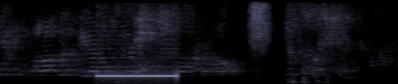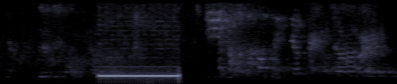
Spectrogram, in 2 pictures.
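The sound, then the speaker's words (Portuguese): A telephone ringback tone sounds while a call is placed. Two steady, mid-pitched tones each last about a second, spaced several seconds apart, with quiet talk and rustling in between. “Chamada sendo desviada.”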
